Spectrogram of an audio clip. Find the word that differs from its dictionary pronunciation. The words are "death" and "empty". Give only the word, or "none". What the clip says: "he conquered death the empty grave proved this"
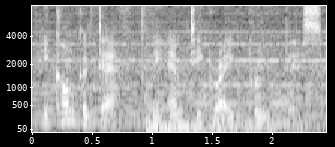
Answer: none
